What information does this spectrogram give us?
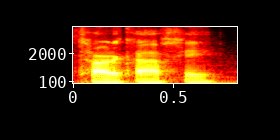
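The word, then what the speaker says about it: Tartakovsky: No, you're actually pretty close. It's Tardikovski.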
